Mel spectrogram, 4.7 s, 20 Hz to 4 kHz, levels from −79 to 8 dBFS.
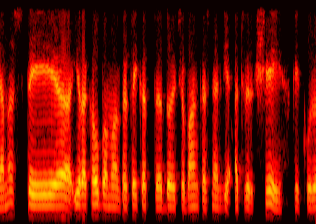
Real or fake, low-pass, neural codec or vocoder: real; 3.6 kHz; none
